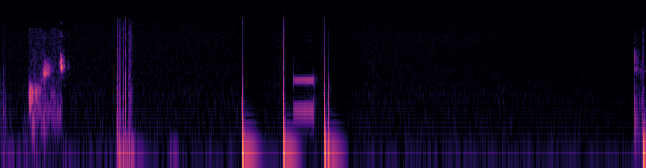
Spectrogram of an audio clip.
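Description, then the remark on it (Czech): A phone line cuts out: a brief garbled burst, then sharp clicks and a short two-tone beep, followed by dead silence and one final click. “Tak teď to vypadlo.”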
